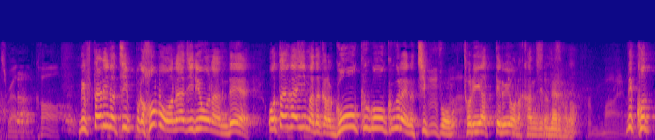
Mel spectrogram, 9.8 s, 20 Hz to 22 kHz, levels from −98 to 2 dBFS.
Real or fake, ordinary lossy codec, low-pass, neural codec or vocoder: real; none; 7.2 kHz; none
